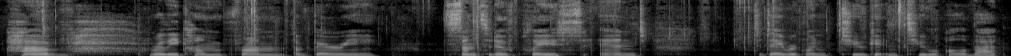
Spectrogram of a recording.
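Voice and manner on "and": ordinary talk, nothing marked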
